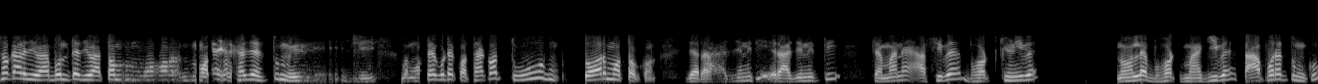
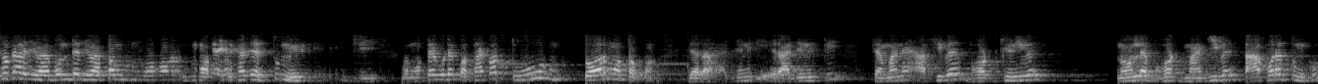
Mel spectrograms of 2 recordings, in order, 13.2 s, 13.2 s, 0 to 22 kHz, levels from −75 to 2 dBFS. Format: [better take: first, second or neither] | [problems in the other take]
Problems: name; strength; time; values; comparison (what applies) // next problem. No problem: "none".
first | noise reduction (neural separator model SepFormer DNS4)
